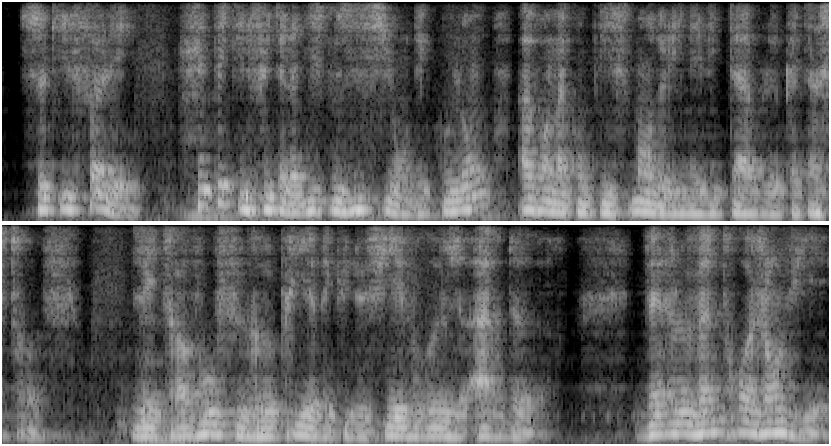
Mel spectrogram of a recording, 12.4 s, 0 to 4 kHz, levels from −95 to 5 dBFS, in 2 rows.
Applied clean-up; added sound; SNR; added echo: neural separator model SepFormer DNS4.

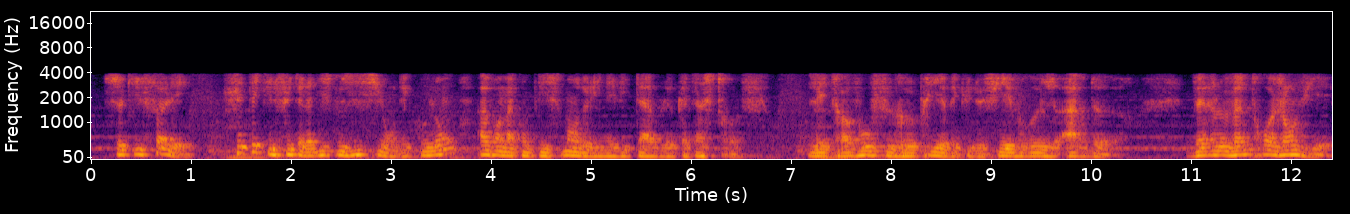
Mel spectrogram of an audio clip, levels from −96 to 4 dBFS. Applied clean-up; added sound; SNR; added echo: none; Engine / Mechanisms; 19 dB; reverberation time 0.2 s.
